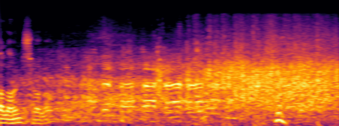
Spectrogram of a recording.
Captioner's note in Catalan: rialles i aplaudiments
